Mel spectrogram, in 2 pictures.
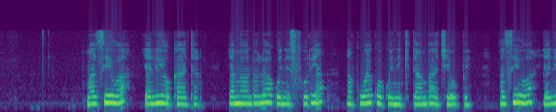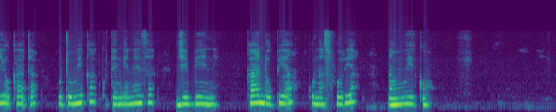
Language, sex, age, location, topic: Swahili, female, 50+, Kisumu, agriculture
